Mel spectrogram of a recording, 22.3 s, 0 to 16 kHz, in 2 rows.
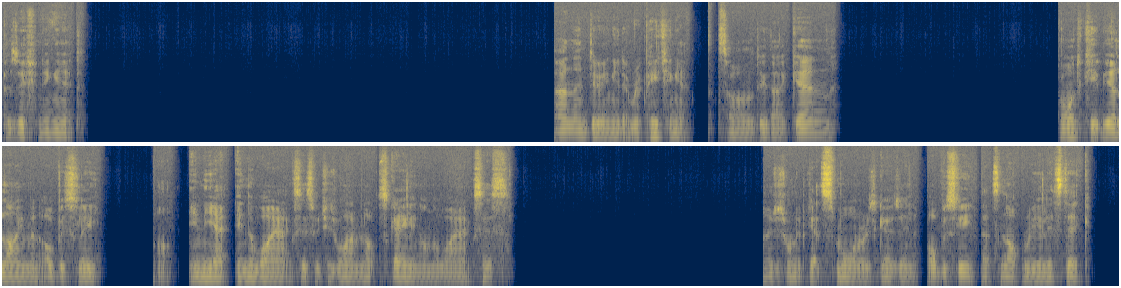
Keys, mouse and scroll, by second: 3.5 shift+d, 5.1 s, 8.5 s.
